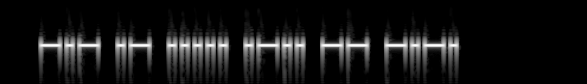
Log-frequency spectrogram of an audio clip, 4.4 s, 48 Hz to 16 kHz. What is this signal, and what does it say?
Morse code, heard as a keyed tone, about 25 wpm, 700 Hz. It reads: KA5LMC
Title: USA Call Signs - 6 Characters - 25wpm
